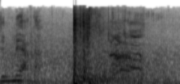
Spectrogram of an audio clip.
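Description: A single gunshot cracks and echoes.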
